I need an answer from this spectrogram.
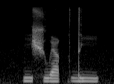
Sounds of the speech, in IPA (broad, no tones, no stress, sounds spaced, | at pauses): i ʃ w æ q d i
